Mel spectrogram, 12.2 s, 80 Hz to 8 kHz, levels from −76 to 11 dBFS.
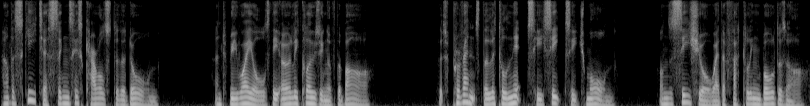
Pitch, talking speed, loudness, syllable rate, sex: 110 Hz, 175 wpm, -20 LUFS, 4.9 syllables/s, male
